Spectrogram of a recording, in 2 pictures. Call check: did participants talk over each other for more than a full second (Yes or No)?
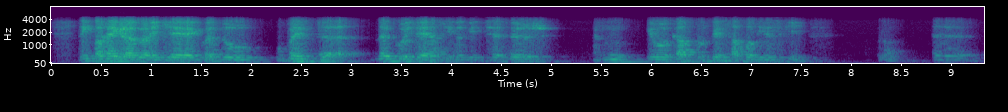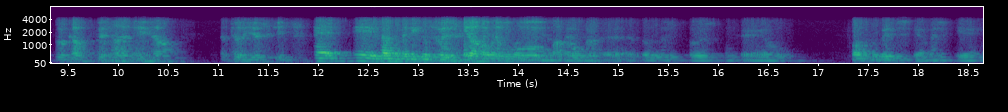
Yes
